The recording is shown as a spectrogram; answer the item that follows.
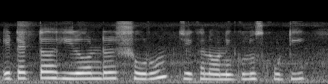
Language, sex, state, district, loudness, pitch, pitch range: Bengali, female, Tripura, West Tripura, -13 LUFS, 260 Hz, 250-275 Hz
